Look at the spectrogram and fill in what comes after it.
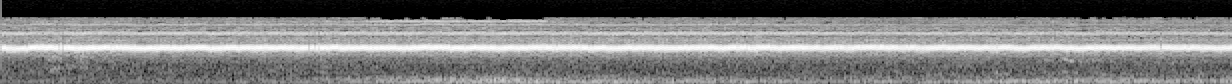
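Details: Mole cricket giving a constant, unwavering high trill that runs unbroken for the whole stretch, accompanied by soft low rumbling background noise.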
